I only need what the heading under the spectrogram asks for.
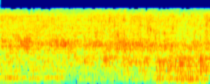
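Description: A toilet flushes, a loud continuous rush of swirling water that swells slightly toward the end, with no voices present.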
